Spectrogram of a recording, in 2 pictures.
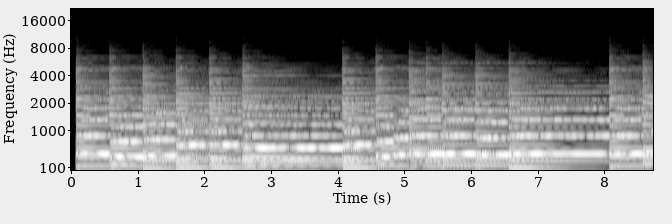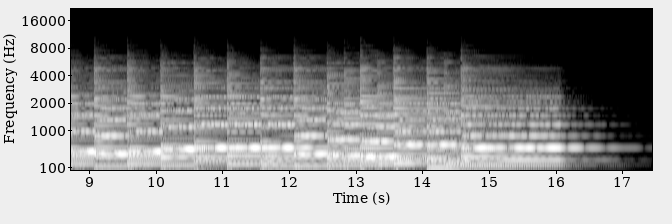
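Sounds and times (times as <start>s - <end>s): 
soprano singing in Swabia: 0.1s - 16.3s.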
